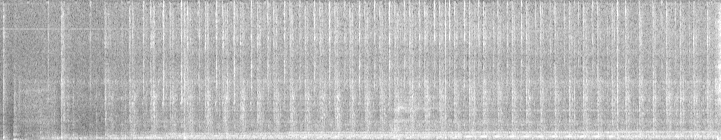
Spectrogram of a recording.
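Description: Sewing machine stitching a narrow feather quilting design along a reference line, using a Westalee feathered leaf template; a steady, continuous motor whir runs near and alone throughout after a brief quiet start.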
